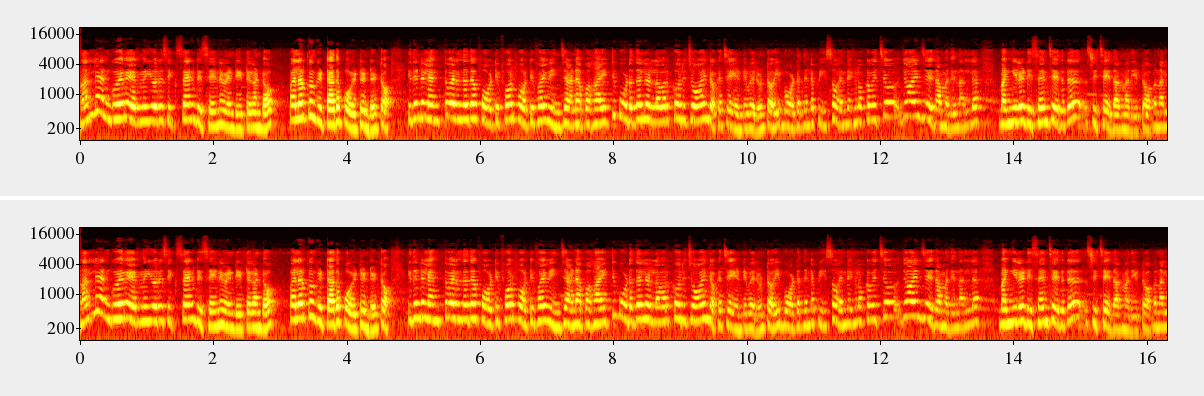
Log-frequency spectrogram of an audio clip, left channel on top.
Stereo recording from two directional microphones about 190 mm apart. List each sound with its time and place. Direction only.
0.0 s a woman's voice: 15° left (ahead or behind)
3.2 s a woman's voice: 45° left (ahead or behind); by 10.7 s 15° left (ahead or behind)
12.4 s a woman's voice: 15° left (ahead or behind)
